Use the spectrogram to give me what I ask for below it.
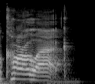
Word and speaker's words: Karlach: Lulu versus, how do you say it? Is it Karlach? Karlach? – Karlach.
